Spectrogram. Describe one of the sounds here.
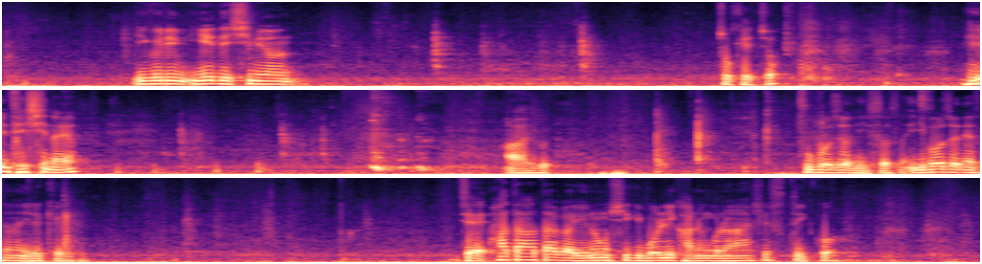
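A middle-aged man speaks through a microphone in short bursts, explaining.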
